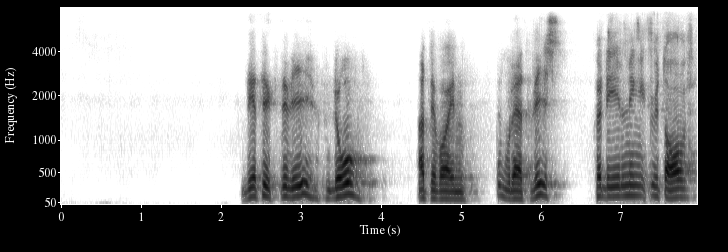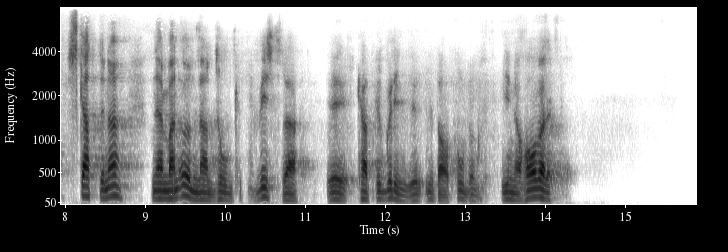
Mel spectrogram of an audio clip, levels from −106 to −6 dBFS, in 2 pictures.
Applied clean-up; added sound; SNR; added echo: neural mask model Resemble Enhance denoiser.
